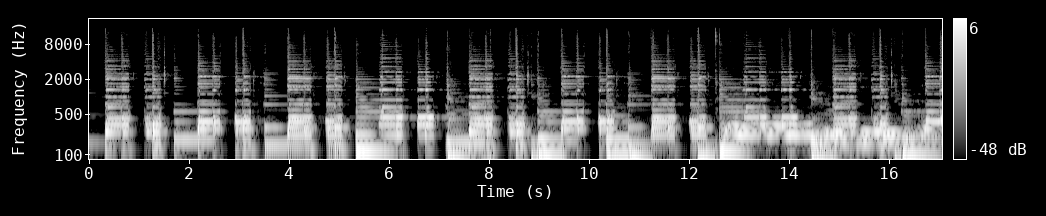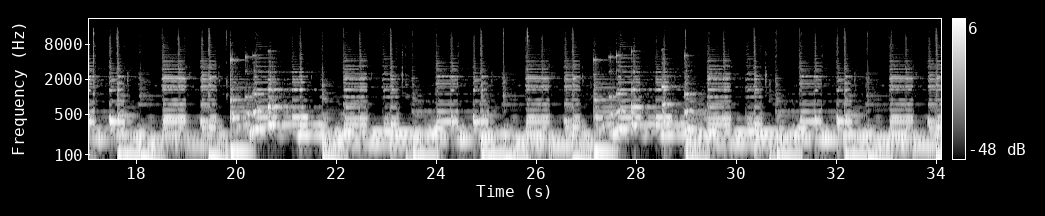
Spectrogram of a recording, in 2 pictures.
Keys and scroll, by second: 5.8 super+v, 8.9 super+Tab, 15.7 super+Tab, 21.2 super+Tab, 27.4 super+c, 27.7 super+Tab, 29.3 super+v, 30.5 super+Tab, 33.4 super+c, 33.7 super+Tab.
